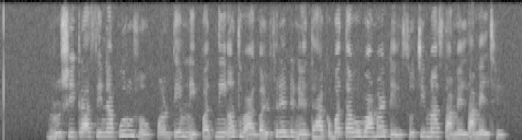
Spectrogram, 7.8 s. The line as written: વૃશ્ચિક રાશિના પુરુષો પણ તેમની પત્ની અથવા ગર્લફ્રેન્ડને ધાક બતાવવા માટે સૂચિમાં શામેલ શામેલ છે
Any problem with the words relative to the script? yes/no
no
